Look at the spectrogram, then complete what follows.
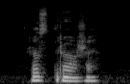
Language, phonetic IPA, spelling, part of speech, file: Polish, [rɔzˈdrɔʒɛ], rozdroże, noun, LL-Q809 (pol)-rozdroże.wav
